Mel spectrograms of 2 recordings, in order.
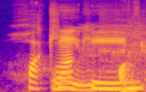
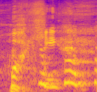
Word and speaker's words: Joaquin: Is that a joke or is that how you really say it? Like, because that's not how you say his name. – I don't know. How are you supposed to say it? – Joaquin. – Oh, yeah, duh.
